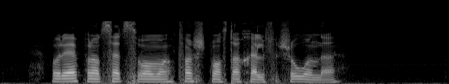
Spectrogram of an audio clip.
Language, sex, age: Swedish, male, 25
